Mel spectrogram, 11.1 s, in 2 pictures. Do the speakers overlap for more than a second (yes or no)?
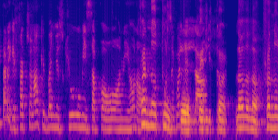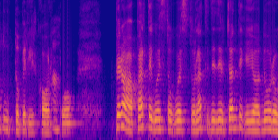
yes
